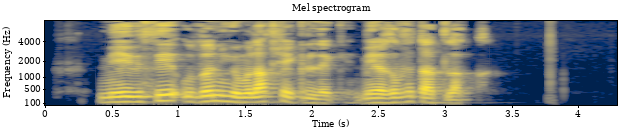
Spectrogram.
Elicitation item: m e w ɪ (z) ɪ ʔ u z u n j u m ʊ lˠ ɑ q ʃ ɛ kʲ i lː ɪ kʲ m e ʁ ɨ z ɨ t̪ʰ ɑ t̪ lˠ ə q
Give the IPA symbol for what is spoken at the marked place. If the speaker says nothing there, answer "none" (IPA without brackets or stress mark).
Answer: s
